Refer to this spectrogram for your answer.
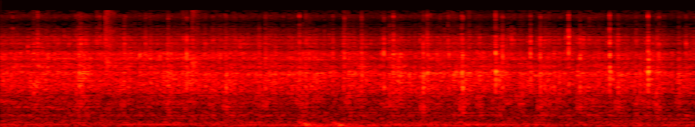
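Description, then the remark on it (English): A crowd applauds steadily, a dense crackle of many hands clapping at once that holds an even, moderate loudness from start to finish with no voices over it. “Yeah, all of that is worth definitely applauding for.”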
